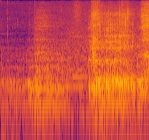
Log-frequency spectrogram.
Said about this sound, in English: A large dog growls.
